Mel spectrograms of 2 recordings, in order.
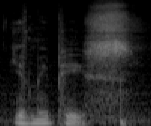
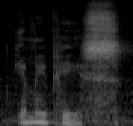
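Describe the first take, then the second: First: Soft, falling give me peace; hushed plea. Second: Even softer repeat with me stressed; almost whisper the plea again. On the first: Pastor voicing David at bedtime, softly pleading. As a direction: breathe it as a quiet plea. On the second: Pastor voicing David at bedtime, very softly pleading. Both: Retold or imitated. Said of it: "And he says".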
